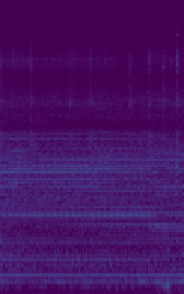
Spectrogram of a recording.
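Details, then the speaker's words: DB Audio integrated amplifier after replacing four transistors for DC-out fault and resoldering tone control: faint steady low hum and quiet hiss, no loud drone; minor hum left because components not yet grounded. "May konting humming na lang siya kasi hindi pa natin naayos yan, hindi pa natin nalalagay. Hindi pa naka-ground yung mga components natin."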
